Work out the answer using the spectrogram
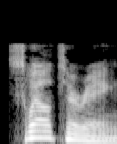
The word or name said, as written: sweltering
